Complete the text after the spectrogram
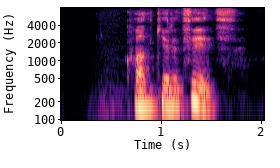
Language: Icelandic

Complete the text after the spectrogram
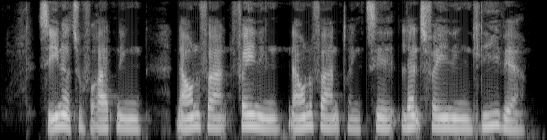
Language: Danish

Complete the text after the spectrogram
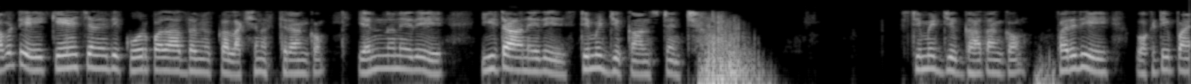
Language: Telugu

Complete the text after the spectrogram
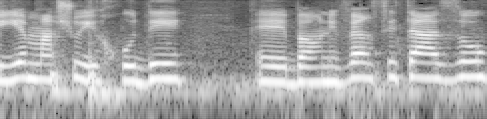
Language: Hebrew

